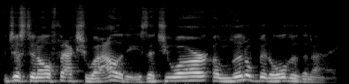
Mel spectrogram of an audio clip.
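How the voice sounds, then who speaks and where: Upbeat and joking, a forties-aged podcast co-host chats casually and ribs his co-host, frequently restarting and using fillers. His voice is on the high side and his pace fairly quick.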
